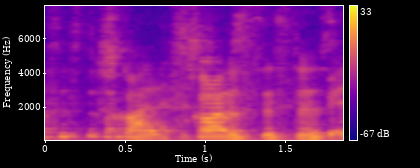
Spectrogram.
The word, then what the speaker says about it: Schuyler: It's really Schuyler sisters. Schuyler sisters. But it's spelled really weird.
